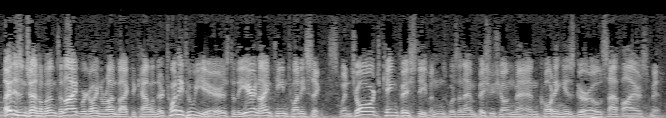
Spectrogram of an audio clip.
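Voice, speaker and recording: A man's voice: a little high, animated, moderate pace, hardly any pauses. A man announcing a 1940s radio show in a polished, emphatic scripted style. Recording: muffled vintage radio broadcast. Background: loud music.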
